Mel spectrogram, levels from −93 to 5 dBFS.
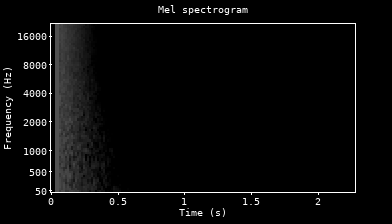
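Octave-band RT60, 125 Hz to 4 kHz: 1.0 s, 0.90 s, 0.85 s, 0.80 s, 0.75 s, 0.65 s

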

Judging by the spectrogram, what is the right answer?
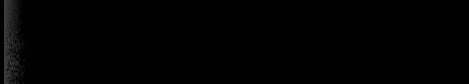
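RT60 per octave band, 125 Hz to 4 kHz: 0.70 s, 0.75 s, 0.65 s, 0.70 s, 0.65 s, 0.65 s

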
